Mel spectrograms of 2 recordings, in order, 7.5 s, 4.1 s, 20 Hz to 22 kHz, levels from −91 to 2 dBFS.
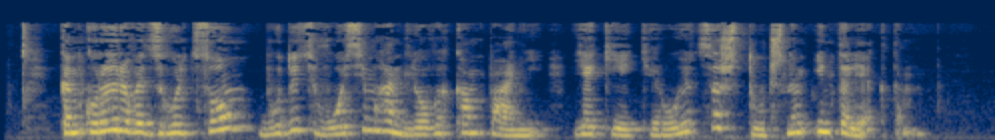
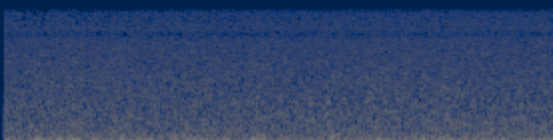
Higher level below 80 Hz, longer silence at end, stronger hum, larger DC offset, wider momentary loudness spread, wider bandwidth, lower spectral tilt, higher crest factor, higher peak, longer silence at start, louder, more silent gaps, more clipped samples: about the same, -56 dBFS vs -54 dBFS; first, 0.55 s vs 0 s; neither; neither; first, 11 LU vs 1 LU; second, 11.5 kHz vs 16.5 kHz; about the same, -4 dB/octave vs -3 dB/octave; about the same, 16 dB vs 14 dB; first, -2 dBFS vs -34 dBFS; first, 0.15 s vs 0 s; first, -17 LUFS vs -49 LUFS; neither; neither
